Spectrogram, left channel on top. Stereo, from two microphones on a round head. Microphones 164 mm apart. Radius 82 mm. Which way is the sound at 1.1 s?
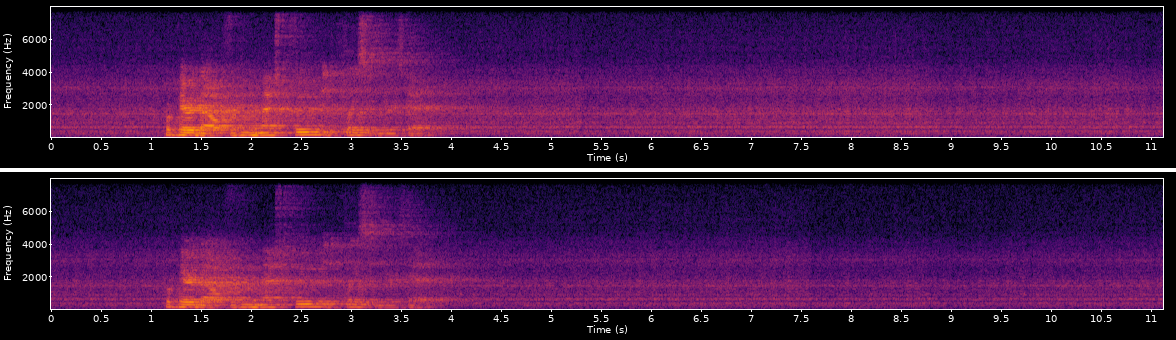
60° left (ahead or behind).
